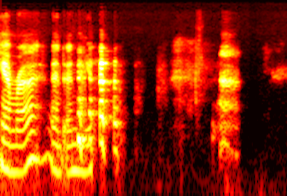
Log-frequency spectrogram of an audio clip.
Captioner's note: laughing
